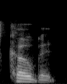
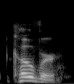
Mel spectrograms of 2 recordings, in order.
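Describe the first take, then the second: First: "covid" said as the virus name, KOH-vid; misnamed dog. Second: "Cover" said KUH-ver, ending in -er with no d; corrected name. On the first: Correcting the dog's name: "covid" said KOH-vid. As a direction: say "covid" with a clear final -vid. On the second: Correcting the dog's name: "Cover" said KOH-ver. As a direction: stress the corrected "Cover" clearly. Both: Shown as a demonstration. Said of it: "Cover, like Cover".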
